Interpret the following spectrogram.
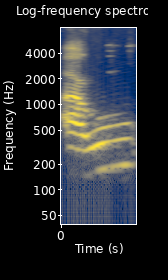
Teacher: عین کے بعد چونکہ واو مدہ ہے تو اعو, اس کو 2 حرکت دینا ہے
